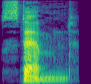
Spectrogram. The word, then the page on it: stemmed: British English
